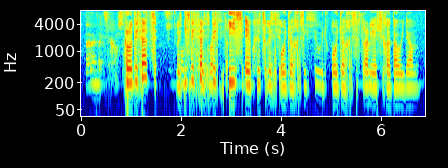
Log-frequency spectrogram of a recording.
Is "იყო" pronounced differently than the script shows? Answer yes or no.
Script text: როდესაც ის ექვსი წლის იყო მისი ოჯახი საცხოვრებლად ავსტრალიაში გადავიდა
yes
